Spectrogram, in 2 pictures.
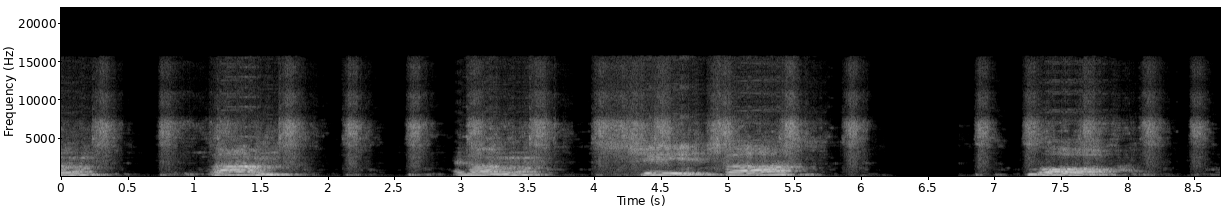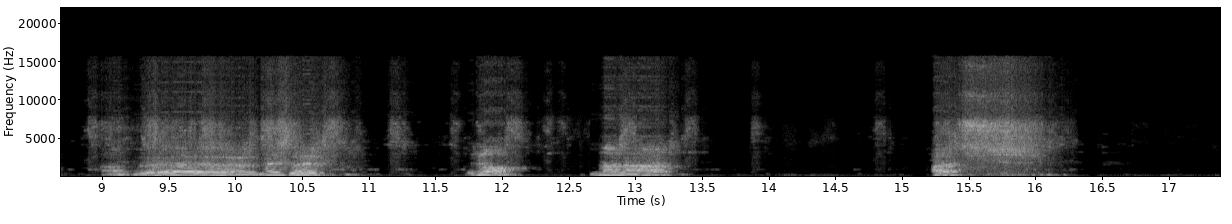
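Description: A man speaks with animation close to a microphone over an online call.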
